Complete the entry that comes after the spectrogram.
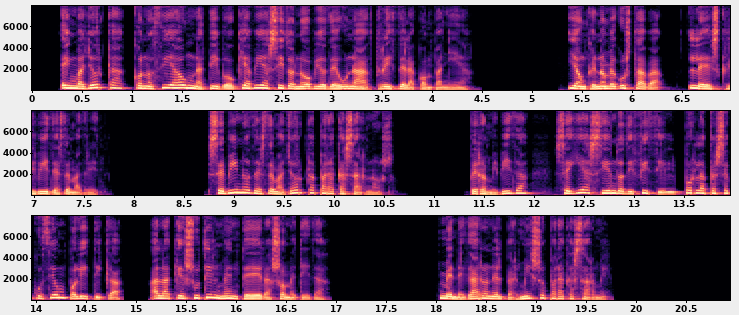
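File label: Spanish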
